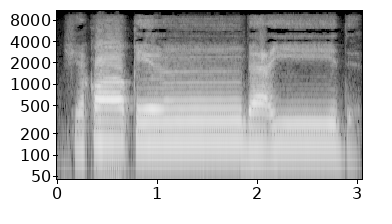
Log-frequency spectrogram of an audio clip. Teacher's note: تنوين كسر جاء بعد حرف الباء، فقلبنا النون ميما مخفى عند الباء · Term: إقلاب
